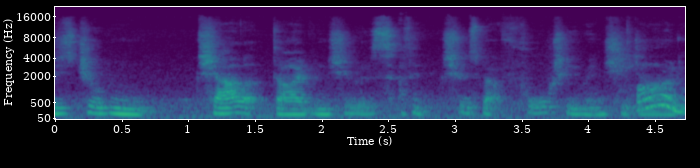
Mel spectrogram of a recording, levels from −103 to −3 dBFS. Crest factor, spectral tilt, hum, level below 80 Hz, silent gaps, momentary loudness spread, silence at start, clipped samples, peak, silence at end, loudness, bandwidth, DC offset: 16 dB; -5 dB/octave; none; -74 dBFS; none; 11 LU; 0 s; under 0.1%; -32 dBFS; 0 s; -49 LUFS; 17 kHz; under 0.1%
